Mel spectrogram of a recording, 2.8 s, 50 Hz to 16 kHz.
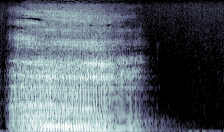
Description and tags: roar passive aggressive
Recording of a roar used in a computer game for a monster. This is the in between version of three alternating sounds. This one is more like "I know you are here and I'm ready to eat you, but if you leave now, it's ok too". Recorded with a Sony PCM M-10 for the Global Game Jam 2015.
computer-game, effect, game, monster, passive-aggressive, roar, sfx, video-game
